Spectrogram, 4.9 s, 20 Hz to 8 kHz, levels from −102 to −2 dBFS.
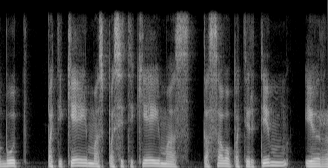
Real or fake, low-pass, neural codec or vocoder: real; 7.2 kHz; none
